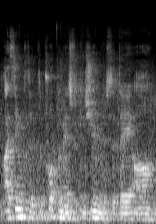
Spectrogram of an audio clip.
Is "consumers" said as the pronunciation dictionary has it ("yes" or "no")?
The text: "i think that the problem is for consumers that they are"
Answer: yes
